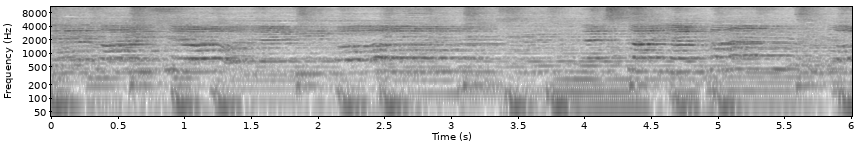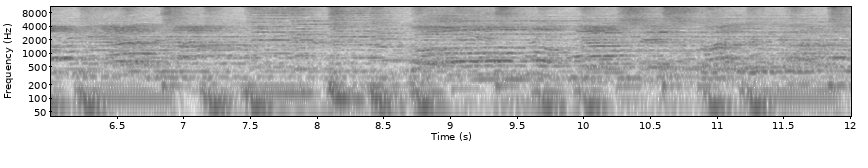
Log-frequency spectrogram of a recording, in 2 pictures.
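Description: A woman singing a Spanish-language ballad into a microphone over a karaoke backing track with a steady bass beat.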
